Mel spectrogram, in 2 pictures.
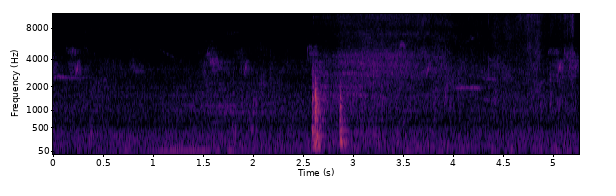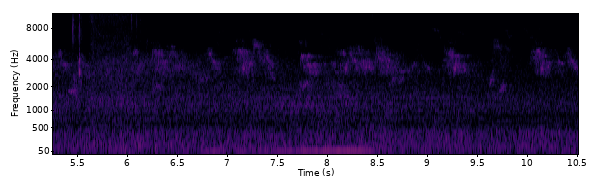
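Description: Faint garden birdsong: scattered short high chirps from small birds, with two quick soft knocks about two and a half seconds in.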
